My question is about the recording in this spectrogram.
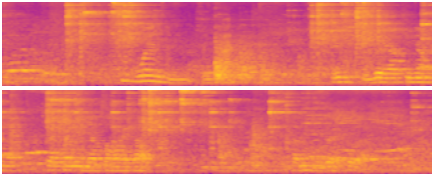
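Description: A metal spoon and chopsticks clinking against a porcelain soup bowl as someone eats, with voices talking alongside.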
